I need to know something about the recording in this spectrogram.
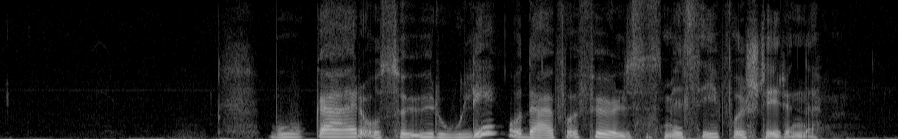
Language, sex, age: Norwegian, female, 63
